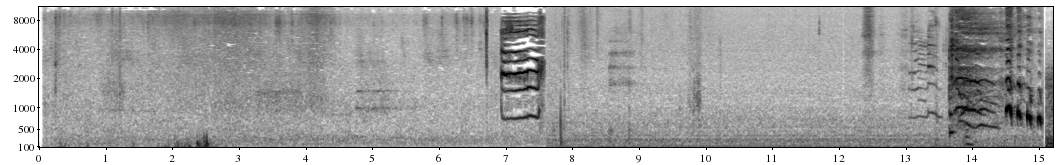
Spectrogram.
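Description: A cat meows twice, a short drawn-out call about midway and a louder, wavering meow at the end, with quiet household background in between.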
